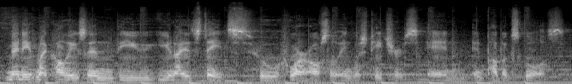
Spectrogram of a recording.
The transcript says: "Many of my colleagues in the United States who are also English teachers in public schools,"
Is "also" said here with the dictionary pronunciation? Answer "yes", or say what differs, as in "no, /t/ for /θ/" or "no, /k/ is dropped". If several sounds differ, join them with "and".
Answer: yes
